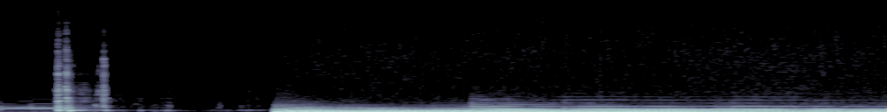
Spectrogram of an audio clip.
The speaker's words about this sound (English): The result is unexpected, as they hear a peculiar static they recognize as originating from within the networks. And so, with this revelation, the three fools resolve to follow the static into the networks in search of the composite couple.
